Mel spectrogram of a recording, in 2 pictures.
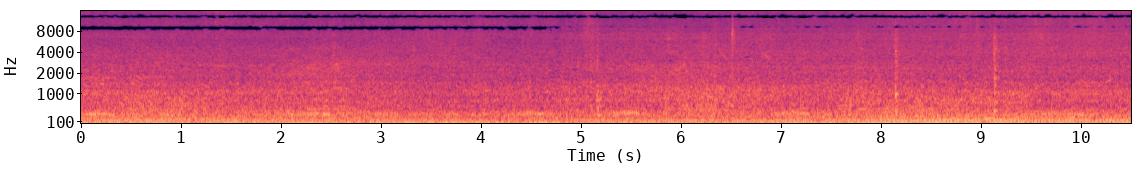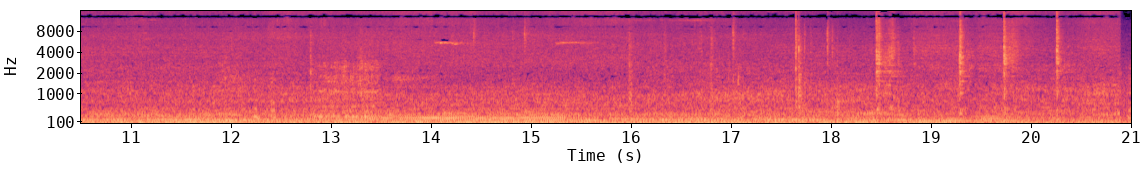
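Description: Steady low rumble of street traffic, with a few sharp clicks near the end.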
